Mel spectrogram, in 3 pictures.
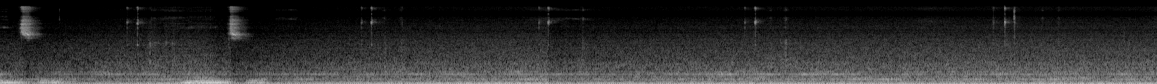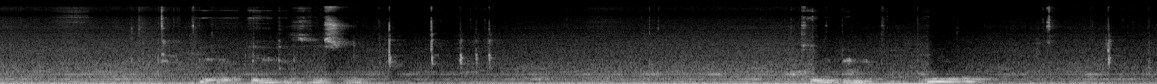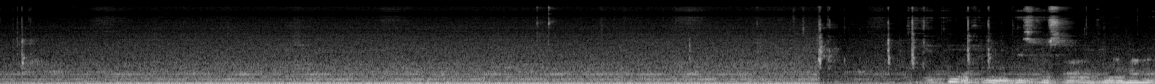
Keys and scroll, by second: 14.3 BackSpace, 15.6 space, 31.4 BackSpace, 32.2 space.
